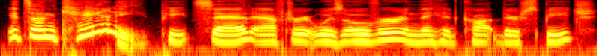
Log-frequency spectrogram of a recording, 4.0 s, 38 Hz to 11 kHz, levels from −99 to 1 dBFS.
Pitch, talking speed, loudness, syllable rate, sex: 185 Hz, 210 wpm, -17 LUFS, 5.0 syllables/s, female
